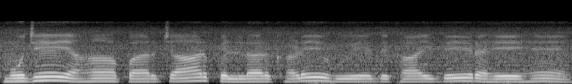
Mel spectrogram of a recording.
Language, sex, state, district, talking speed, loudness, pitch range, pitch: Hindi, male, Madhya Pradesh, Katni, 115 wpm, -15 LUFS, 130-145 Hz, 135 Hz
